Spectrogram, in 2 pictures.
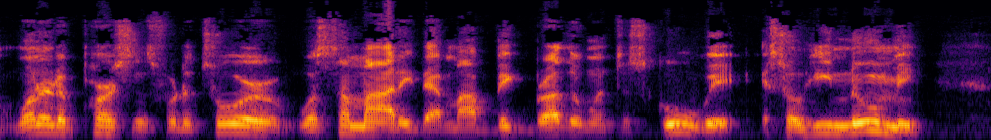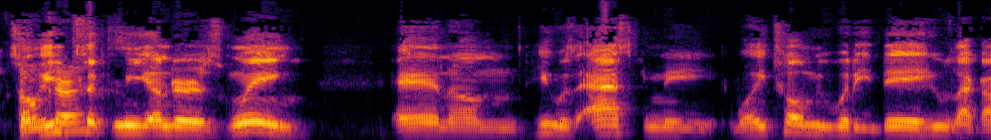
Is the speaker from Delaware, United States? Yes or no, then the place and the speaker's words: yes; Smyrna, Delaware, United States; I'm just a kid from a small town, man. I'm from Smyrna, Delaware, man. It's hard to even find it on the map.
